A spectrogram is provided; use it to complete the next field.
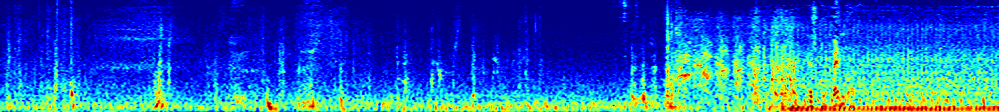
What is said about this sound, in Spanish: Didi cierra el capó. Muchas gracias, Didi. El todoterreno de Andre se va.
